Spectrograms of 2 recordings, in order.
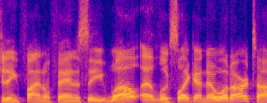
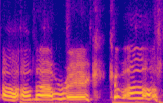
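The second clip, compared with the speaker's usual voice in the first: very high, slow, warbly voice. Recalling how a swamp creature sounded: Ghost in a Jar voice. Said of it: "he sounded like Ghost in the Jar from Rick and Morty".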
